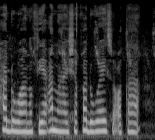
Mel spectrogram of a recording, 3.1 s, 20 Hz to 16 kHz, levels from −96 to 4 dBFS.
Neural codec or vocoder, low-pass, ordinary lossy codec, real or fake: none; 14.4 kHz; AAC, 64 kbps; real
